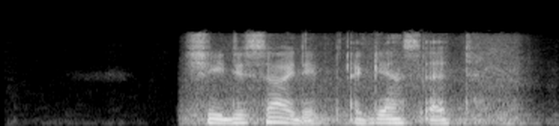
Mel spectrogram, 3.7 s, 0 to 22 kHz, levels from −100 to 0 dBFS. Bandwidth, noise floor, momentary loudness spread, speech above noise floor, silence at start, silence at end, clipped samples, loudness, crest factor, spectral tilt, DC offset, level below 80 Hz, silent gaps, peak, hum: 7.8 kHz; -75 dBFS; 16 LU; 58 dB; 1.2 s; 0.25 s; under 0.1%; -18 LUFS; 16 dB; -5.5 dB/octave; under 0.1%; -52 dBFS; none; -2 dBFS; none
